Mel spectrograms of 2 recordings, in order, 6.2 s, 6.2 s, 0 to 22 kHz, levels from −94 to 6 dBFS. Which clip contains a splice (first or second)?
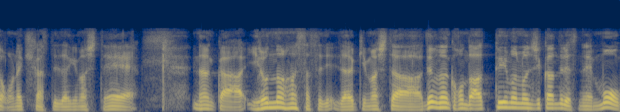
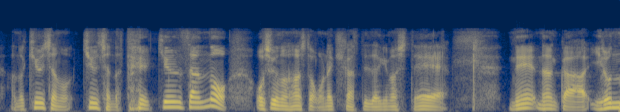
first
